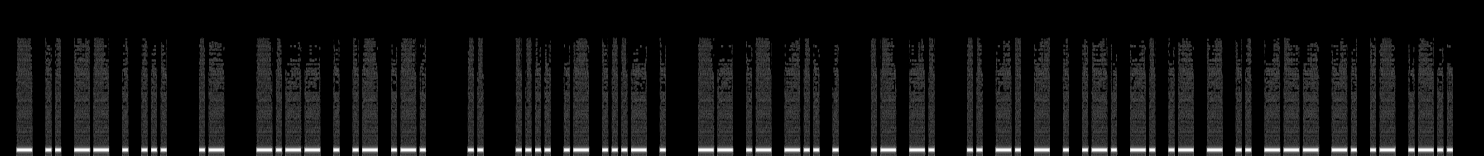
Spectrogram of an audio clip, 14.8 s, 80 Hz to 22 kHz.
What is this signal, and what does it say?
Morse code, heard as a keyed tone, about 25 wpm, 1000 Hz. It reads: TIMES A YEAR I HAVE MADE AN INTERNATIONAL
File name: qotdfiles / 25wpm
